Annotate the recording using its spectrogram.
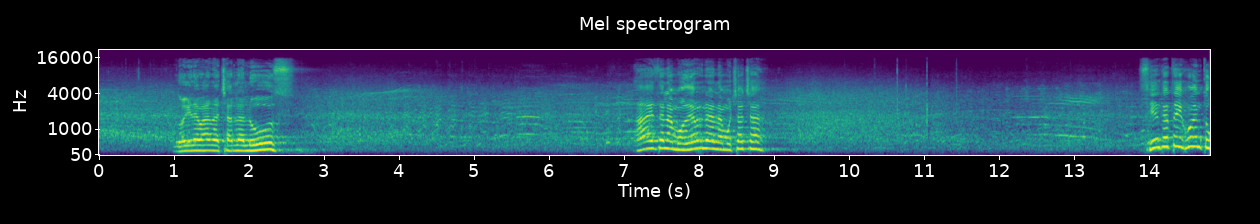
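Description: A man sings loudly through loudspeakers in a large hall.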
